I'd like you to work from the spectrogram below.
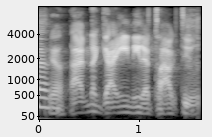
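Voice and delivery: a lightly voiced cocky promoter; cocky guy impression. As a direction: play the cocky guy who runs the show. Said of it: "pinche cocky motherfucker".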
